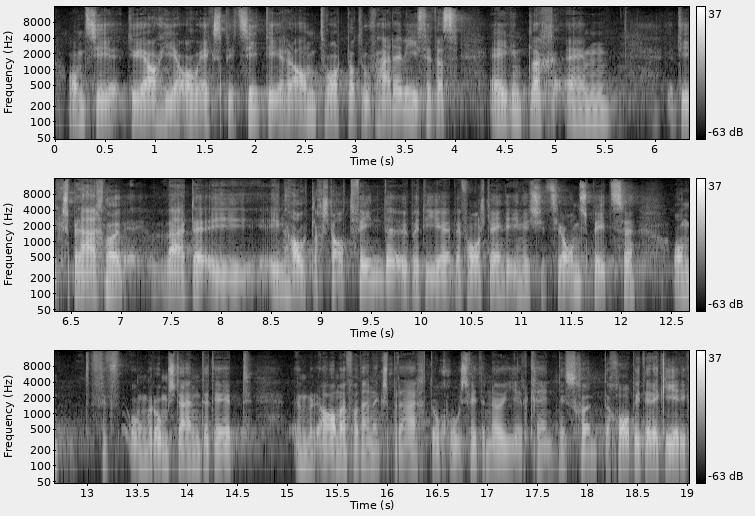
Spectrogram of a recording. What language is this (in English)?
Swiss German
